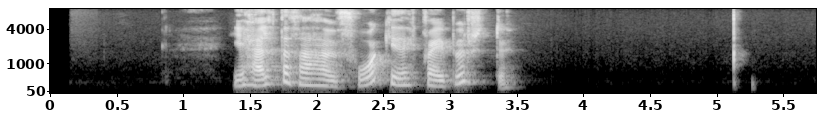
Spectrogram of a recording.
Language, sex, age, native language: Icelandic, female, 40-49, Icelandic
